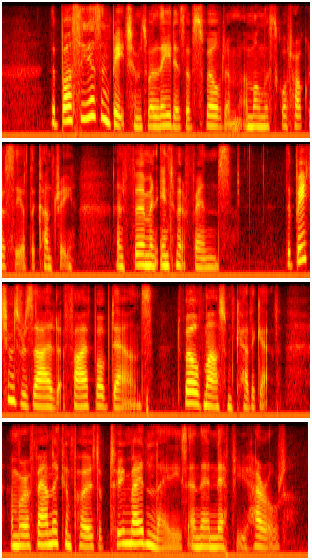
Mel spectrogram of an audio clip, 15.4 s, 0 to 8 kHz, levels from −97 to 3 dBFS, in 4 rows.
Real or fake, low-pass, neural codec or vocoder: real; 7.2 kHz; none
